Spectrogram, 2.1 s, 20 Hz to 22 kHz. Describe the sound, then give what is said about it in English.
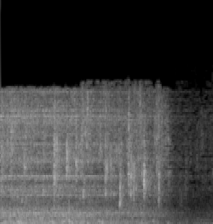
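Tap water runs in a steady, hissing stream, with splashy bursts as raw chicken is rinsed under it, then cuts off and fades near the end. “Researchers found when people rinsed raw chicken and then prepared a salad, 26% transferred bacteria from the chicken to the lettuce.”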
